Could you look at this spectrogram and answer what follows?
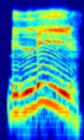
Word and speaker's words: believe: Rồi, believe, nhấn lên một chút. Trọng âm nào chứ, trọng âm là phải nhấn vào đó. Chứ không phải đọc là believe, believe, believe. Đấy mà believe, nhấn nào.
